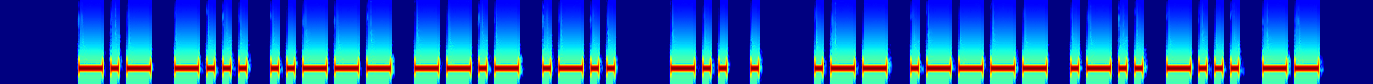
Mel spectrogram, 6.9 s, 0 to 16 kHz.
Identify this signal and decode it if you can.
Morse code, heard as a keyed tone, about 30 wpm, 700 Hz. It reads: KB2QL DE W1LBM
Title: USA Callsign DE Callsign - 5 Characters - 30wpm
